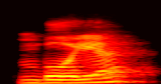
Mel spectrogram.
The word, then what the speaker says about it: Mboya: Rene Akitelek Mboya. Mboya, yeah. Did I say it right? Yes, perfect. Yeah.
